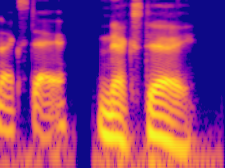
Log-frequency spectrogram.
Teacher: We write the T, we know it's there, but when we say it quickly, it often just becomes next day. Next day. Yeah, the T just vanishes. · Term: elision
